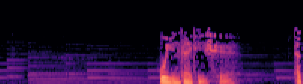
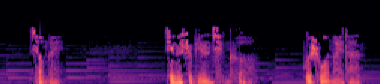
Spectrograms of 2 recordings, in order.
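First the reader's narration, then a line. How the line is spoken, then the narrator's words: Soft, head down. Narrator (Chinese): 埋着头轻声的说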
